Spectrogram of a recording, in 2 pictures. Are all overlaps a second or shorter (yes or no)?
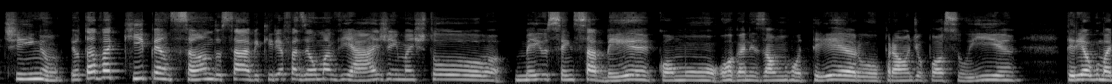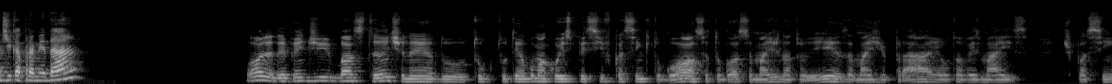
yes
